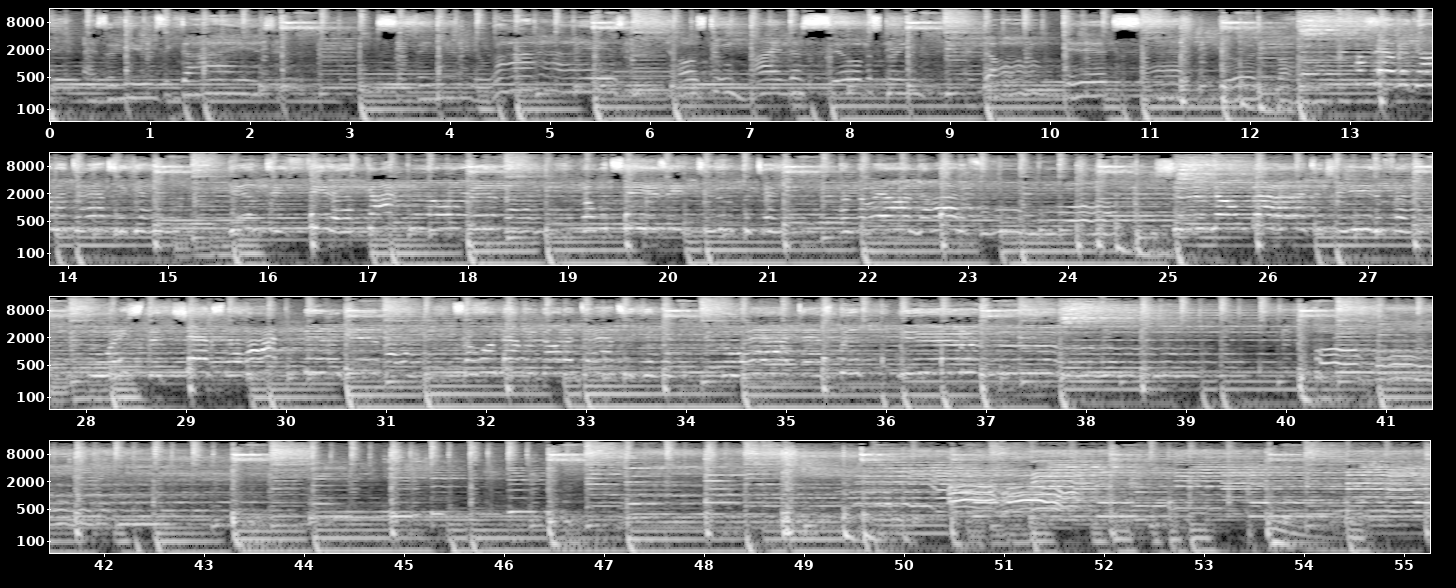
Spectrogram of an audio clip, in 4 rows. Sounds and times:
Soul music: 0:00.0 - 0:55.2.

